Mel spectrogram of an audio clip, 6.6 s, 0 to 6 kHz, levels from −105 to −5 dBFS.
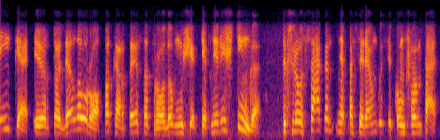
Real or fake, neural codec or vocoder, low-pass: real; none; 5.4 kHz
